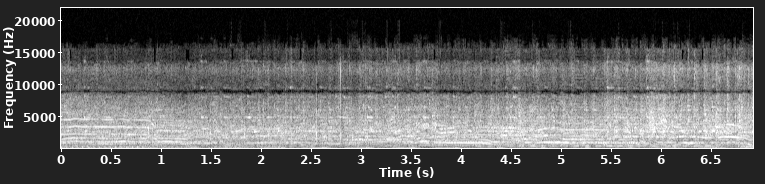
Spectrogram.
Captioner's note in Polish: Aplauz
